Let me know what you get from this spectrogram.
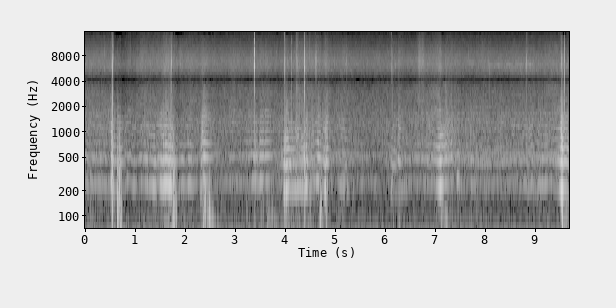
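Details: Bees of a big colony in a garden top bar hive, known for ambushing and chasing their owners, hum steadily as the hive is dismantled, split and moved; sharp knocks and clicks from handling the bars break the even drone.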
